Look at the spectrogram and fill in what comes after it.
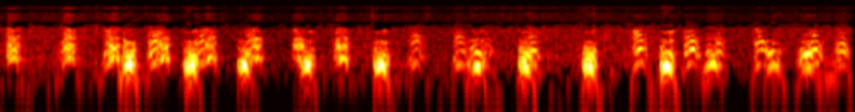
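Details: Hunting dogs closing in on a wild boar, barking in a fast, insistent series of short rough barks, nearly continuous, with several dogs overlapping over a constant high hiss.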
